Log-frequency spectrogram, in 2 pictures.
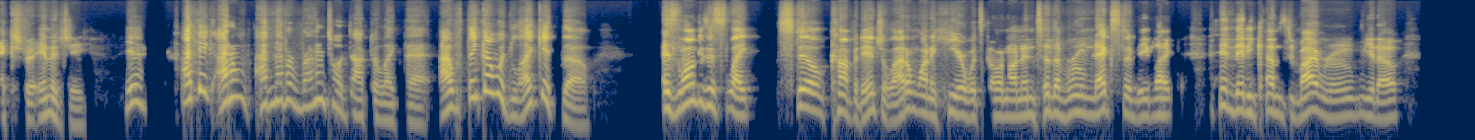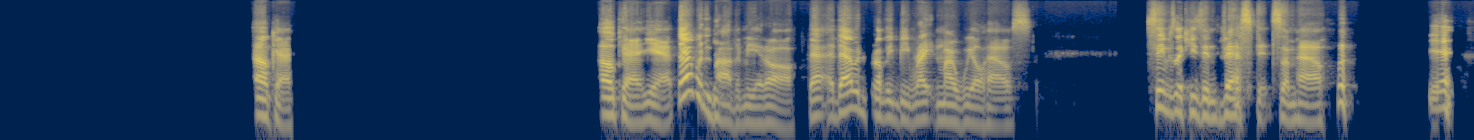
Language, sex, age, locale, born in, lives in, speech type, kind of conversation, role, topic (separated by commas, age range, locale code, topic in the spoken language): English, male, 50-54, en-US, United States, United States, conversation, unstructured, none, How do you choose a comfort food or comforting activity when you need a boost?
